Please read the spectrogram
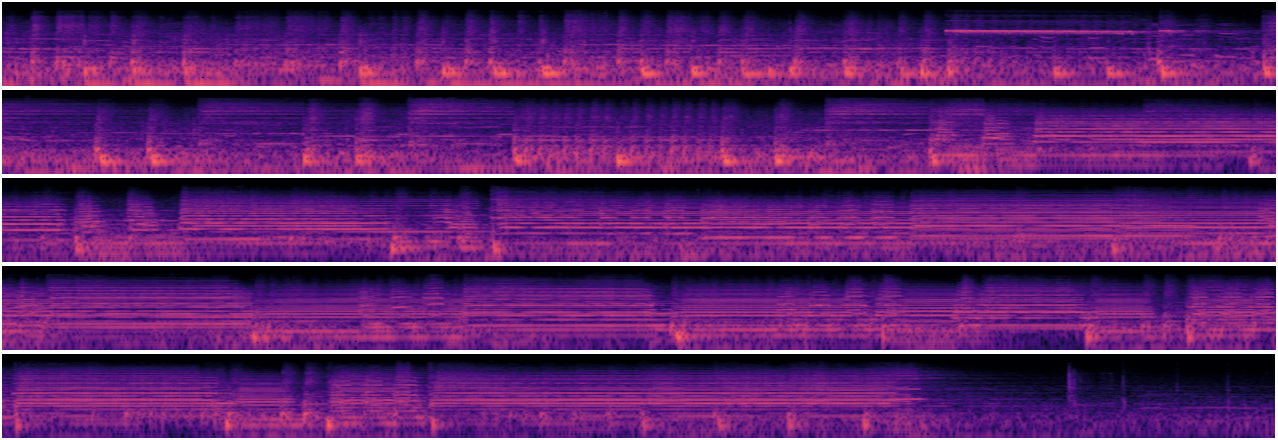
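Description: Brass marching band playing live: for about the first ten seconds drums and percussion drive the beat, with a brief high whistle-like tone about five seconds in, then trumpets, trombones and sousaphone come in with a melody over the drums. The music stops sharply at the end.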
